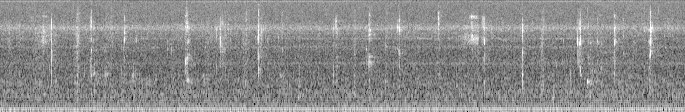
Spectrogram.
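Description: A person chewing a mouthful of sandwich close to the microphone: irregular small crunches and wet mouth clicks, over a steady low hum.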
